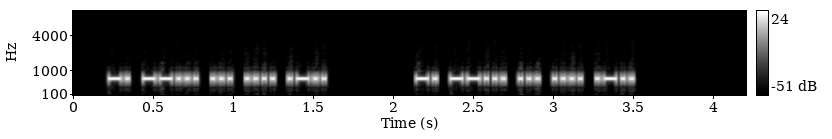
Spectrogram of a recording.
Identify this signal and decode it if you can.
Morse code, heard as a keyed tone, about 46 wpm, 700 Hz. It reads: N7SHL N7SHL
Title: USA Call Signs - 5 Characters - Repeated 2x - 45wpm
